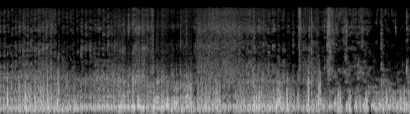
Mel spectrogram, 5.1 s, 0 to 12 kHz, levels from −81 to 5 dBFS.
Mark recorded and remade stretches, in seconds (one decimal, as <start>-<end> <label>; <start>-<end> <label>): 0.0-1.4 recorded; 1.4-2.4 remade; 2.4-5.1 recorded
